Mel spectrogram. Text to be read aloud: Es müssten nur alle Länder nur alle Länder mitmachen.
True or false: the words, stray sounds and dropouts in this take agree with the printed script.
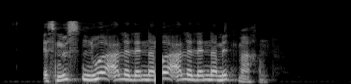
false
